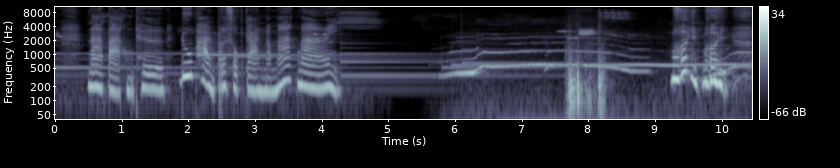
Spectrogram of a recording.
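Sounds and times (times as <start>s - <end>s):
speech: 0.5s - 4.4s, 9.3s - 10.4s
several dogs howling together: 5.8s - 10.4s.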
